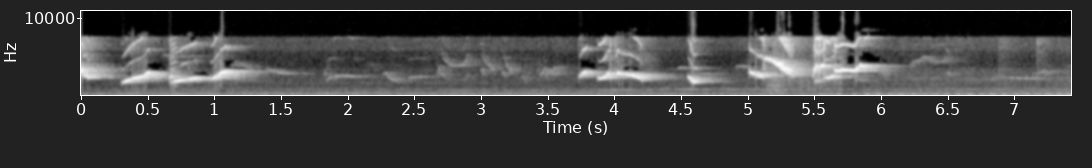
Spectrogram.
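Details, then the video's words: Oriental magpie-robin of the black-breasted form singing varied fill-in phrases for training birds: two quick groups of upslurred whistles, a quiet gap, then a busier cluster of sweeping and scratchy notes. "SUARA BURUNG KACER MASTERAN GACOR ‼️Full Variasi isian MEWAH"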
